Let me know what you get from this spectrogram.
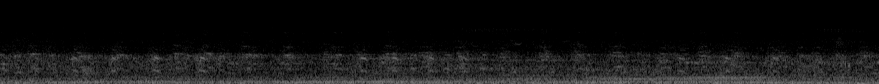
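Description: Birds calling in a continuous chatter of many short calls over a steady low hum.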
